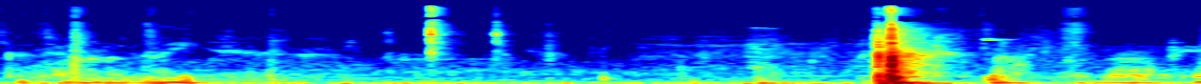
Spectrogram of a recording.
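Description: Handling clicks and knocks in a small room, with one loud sharp knock about four and a half seconds in.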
